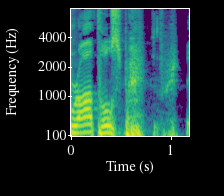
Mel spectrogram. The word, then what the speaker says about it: Roethlisberger: And Trump calls Natalie Gulbis and says, I read in page 6 that that Ben Roethlisberger, is that pronunciation correct, Ryan? – Yeah, sure, for Trump, yeah. – Yeah. – That Ben Roethlisberger, that's funny, that Ben Roethlisberger broke up with you.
